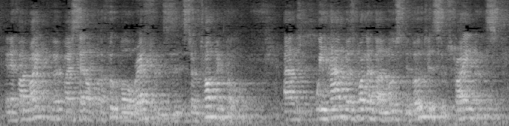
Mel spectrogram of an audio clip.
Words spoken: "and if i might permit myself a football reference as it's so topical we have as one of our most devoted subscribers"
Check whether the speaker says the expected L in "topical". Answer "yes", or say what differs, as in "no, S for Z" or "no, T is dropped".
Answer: no, N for L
